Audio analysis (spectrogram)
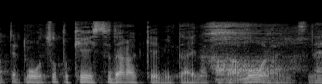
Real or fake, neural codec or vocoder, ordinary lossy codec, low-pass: real; none; none; none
